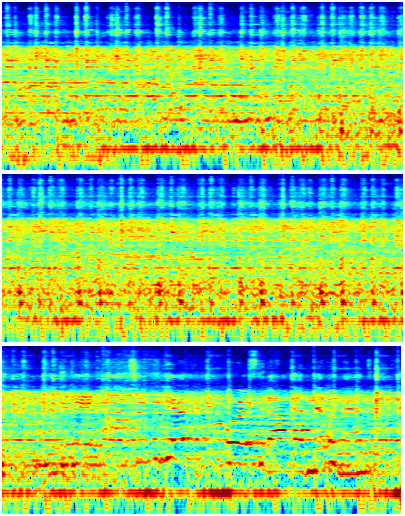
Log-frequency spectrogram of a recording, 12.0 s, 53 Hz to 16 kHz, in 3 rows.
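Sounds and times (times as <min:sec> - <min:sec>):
acoustic guitar strumming: 0:00.0 - 0:11.4
drum kit: 0:00.0 - 0:12.0
live band playing loud: 0:00.0 - 0:12.0.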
